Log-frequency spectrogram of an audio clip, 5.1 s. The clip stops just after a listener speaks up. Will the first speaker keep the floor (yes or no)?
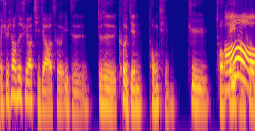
no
